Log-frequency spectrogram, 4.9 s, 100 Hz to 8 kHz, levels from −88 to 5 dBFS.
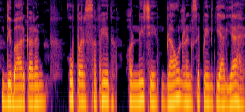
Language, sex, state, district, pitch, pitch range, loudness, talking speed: Hindi, male, Jharkhand, Ranchi, 150 Hz, 145-155 Hz, -16 LUFS, 170 wpm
